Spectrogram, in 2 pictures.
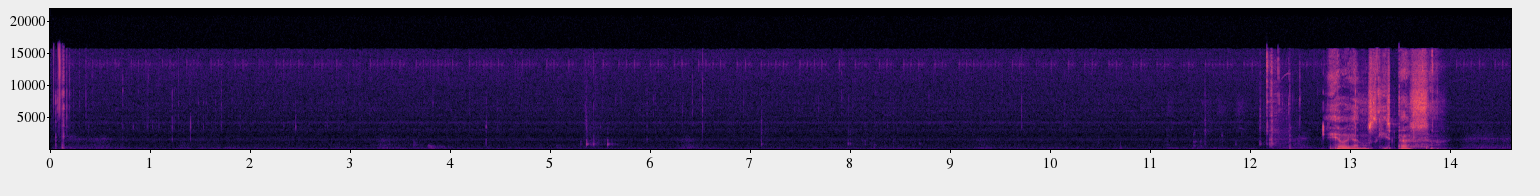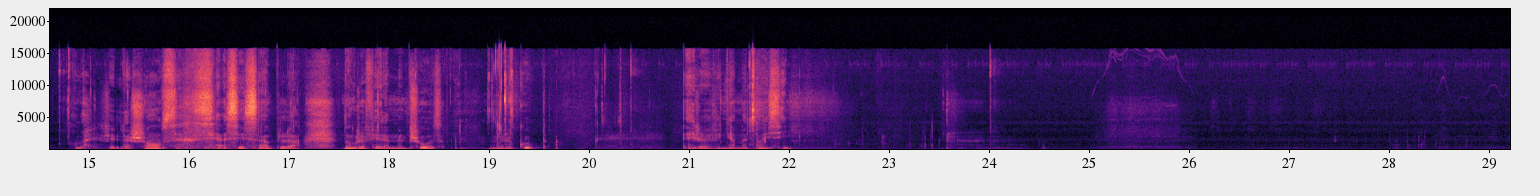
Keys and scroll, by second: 19.1 super+d.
